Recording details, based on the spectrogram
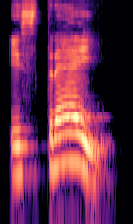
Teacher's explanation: Qual que é a sílaba tônica de estreia? Bom, tá bem aqui, ó. É a penúltima sílaba. Então, estou diante de uma paroxítona.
